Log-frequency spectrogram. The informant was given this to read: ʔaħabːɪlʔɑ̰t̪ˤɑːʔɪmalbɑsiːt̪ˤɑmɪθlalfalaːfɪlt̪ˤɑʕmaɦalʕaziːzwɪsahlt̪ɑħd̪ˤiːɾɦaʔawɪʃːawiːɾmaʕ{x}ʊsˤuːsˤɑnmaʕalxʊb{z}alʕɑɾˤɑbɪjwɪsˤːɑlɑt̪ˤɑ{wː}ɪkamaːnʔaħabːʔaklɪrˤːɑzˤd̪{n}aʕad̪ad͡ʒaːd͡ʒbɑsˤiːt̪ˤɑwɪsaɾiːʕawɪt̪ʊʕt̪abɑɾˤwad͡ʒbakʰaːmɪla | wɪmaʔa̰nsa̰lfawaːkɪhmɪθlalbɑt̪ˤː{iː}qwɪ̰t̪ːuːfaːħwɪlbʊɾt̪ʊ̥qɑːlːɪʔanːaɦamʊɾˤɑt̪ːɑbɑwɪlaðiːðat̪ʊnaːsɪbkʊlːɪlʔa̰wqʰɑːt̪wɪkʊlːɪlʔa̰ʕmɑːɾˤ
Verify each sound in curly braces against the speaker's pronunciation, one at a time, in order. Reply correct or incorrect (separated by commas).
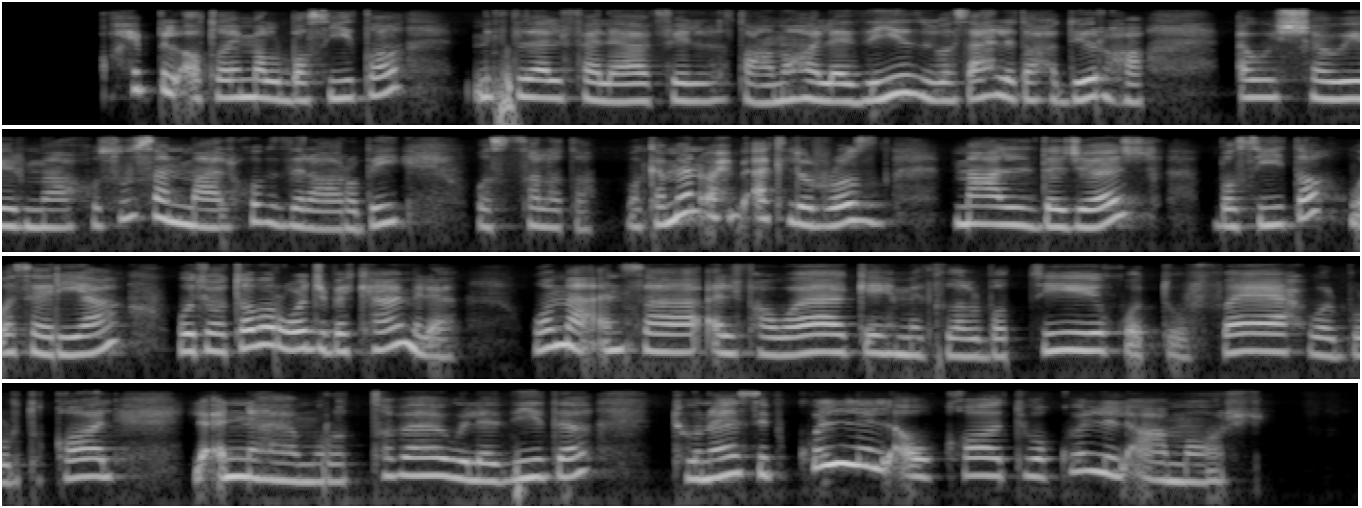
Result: correct, correct, incorrect, incorrect, correct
